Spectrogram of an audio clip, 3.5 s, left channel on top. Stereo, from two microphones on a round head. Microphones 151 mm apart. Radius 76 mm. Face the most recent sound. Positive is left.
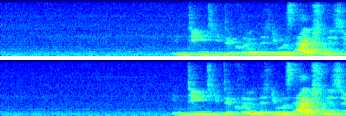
turn(degrees=-70)  # may be behind; listen again after turning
